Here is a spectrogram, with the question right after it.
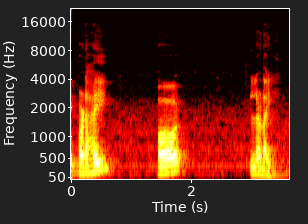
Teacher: हिंदी में प्रायः इनका ज़्यादा प्रचलन है और इनको जो उत्क्षिप्त वर्ण के नाम से इनको बोला, यानी इसमें ये द्विस्पृष्ट हैं। ये इनको जब हम उच्चारण करते हैं तो इनका जिह्वा का जो स्पर्श है वो मुख में 2 बार होता है, यानी 2 बार टच करती है जिह्वा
